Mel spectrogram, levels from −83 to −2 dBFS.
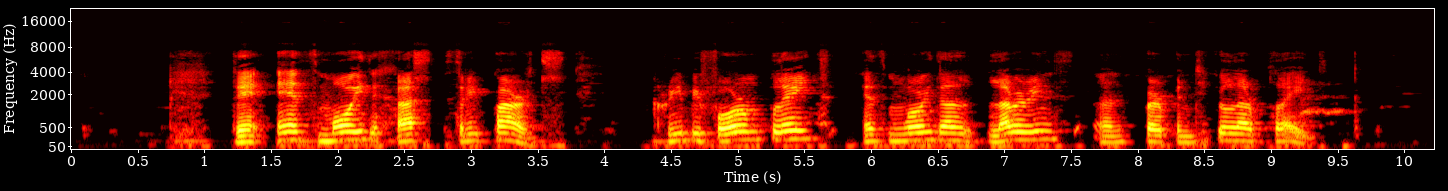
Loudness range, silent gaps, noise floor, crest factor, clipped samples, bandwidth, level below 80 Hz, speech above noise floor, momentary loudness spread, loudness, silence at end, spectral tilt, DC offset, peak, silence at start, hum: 2 LU; none; -68 dBFS; 18 dB; under 0.1%; 7.8 kHz; -48 dBFS; 46 dB; 17 LU; -22 LUFS; 0.65 s; -6 dB/octave; under 0.1%; -6 dBFS; 0.75 s; none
